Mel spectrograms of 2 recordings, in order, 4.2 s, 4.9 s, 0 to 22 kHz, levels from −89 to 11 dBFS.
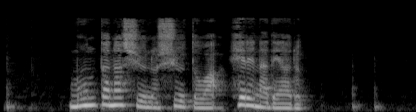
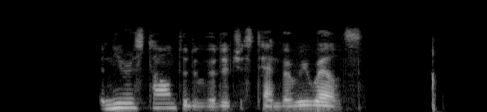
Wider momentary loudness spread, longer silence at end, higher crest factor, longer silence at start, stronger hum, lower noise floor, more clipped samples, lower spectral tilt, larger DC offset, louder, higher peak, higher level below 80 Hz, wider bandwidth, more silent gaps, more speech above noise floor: second, 9 LU vs 23 LU; about the same, 0.4 s vs 0.5 s; second, 16 dB vs 22 dB; second, 0.05 s vs 1 s; neither; second, -66 dBFS vs under -90 dBFS; neither; about the same, -5.5 dB/octave vs -6.5 dB/octave; neither; about the same, -26 LUFS vs -26 LUFS; second, -12 dBFS vs -6 dBFS; second, -66 dBFS vs -58 dBFS; first, 11.5 kHz vs 7.8 kHz; second, none vs 3.66-4.32 s; second, 42 dB vs over 65 dB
